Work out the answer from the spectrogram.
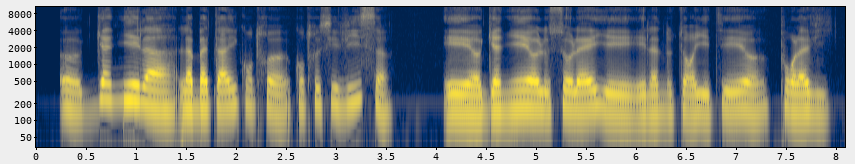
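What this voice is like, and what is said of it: French with Marseille accent. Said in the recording (French): “Avec le petit accent marseillais.”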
